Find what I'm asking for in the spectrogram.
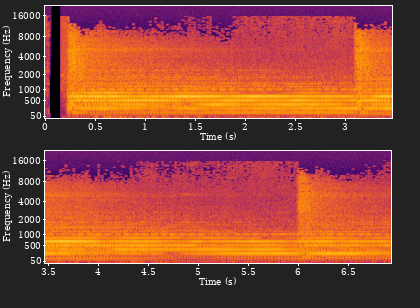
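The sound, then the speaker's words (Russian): Heavy church bells of the Rostov Kremlin, by Lake Nero, toll loudly, struck three times about three seconds apart, each blow leaving a deep, rich hum that rings on without fading between strikes. No voices are heard. “Колокола ростовского Кремля, они еще и имена имеют.”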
